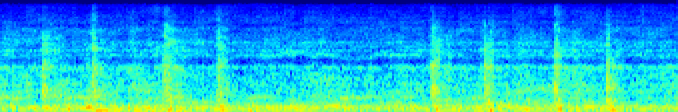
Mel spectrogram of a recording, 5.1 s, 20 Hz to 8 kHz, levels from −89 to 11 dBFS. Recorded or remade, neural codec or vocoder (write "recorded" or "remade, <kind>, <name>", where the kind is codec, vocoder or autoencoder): remade, codec, SNAC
